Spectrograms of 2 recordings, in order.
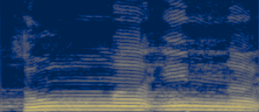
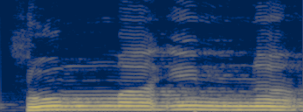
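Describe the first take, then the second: No difference in how they are said.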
